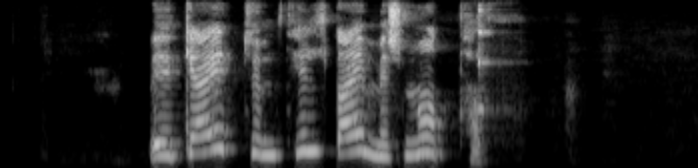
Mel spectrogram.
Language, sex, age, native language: Icelandic, female, 30-39, Icelandic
